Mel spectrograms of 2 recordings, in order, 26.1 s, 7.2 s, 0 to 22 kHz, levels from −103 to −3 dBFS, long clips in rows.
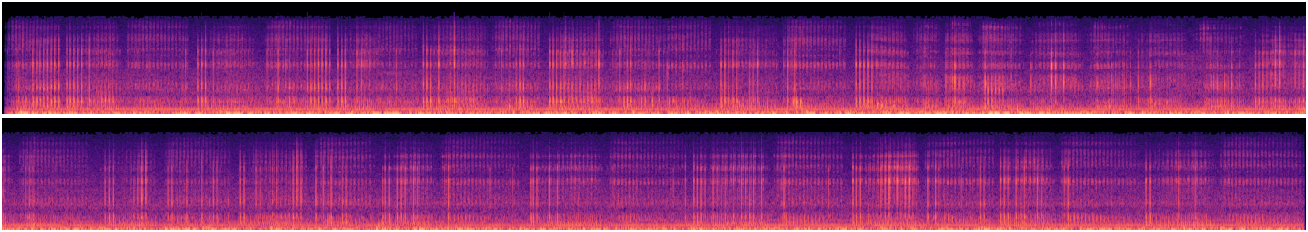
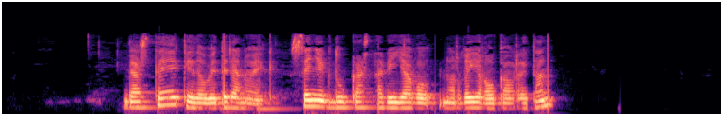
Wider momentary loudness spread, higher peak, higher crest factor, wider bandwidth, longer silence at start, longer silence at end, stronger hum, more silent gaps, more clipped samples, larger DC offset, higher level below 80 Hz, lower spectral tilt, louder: about the same, 7 LU vs 9 LU; second, -4 dBFS vs 0 dBFS; first, 26 dB vs 16 dB; first, 13 kHz vs 7.8 kHz; second, 0.05 s vs 1.2 s; second, 0 s vs 1.7 s; neither; neither; neither; neither; first, -38 dBFS vs -64 dBFS; second, -4.5 dB/octave vs -6 dB/octave; second, -35 LUFS vs -15 LUFS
